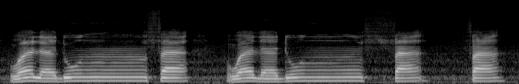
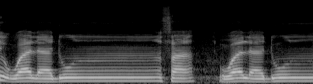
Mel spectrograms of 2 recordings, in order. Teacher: juga cuma cara nak sebut ataupun cara ikhfa tu adalah dengan kita samar-samarkan kita tidak Terus masuk dalam huruf Fa dan juga tidak bunyi Nun terus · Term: bacaan Ikfa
